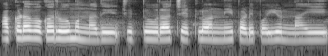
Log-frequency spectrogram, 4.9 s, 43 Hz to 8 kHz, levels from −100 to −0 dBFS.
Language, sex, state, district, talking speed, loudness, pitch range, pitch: Telugu, female, Andhra Pradesh, Annamaya, 110 wpm, -16 LUFS, 195-225 Hz, 210 Hz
